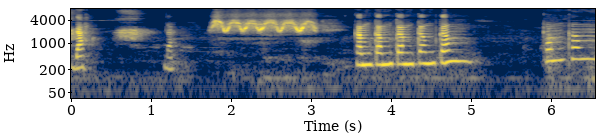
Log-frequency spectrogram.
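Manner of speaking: high, sing-song call to the dog; coaxing call. Real, not acted. Owner calling her dog Vicky to come over, in a high coaxing voice. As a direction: coax the dog over sweetly.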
